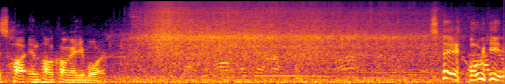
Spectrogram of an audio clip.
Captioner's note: fire blazing; both speaking in foreign language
